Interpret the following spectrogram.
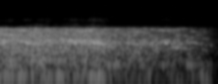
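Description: Steady rushing noise from the film's soundtrack, like city traffic or a whoosh, that fades away in the last half-second.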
